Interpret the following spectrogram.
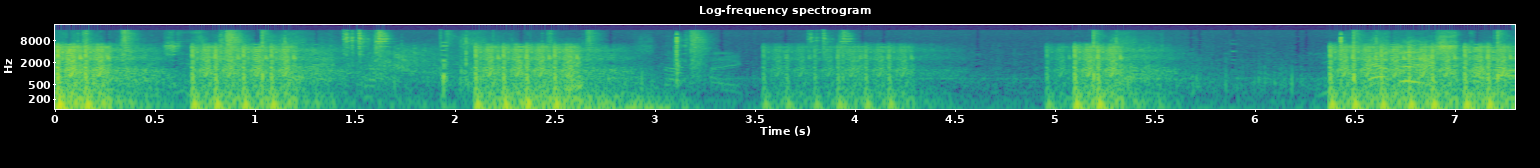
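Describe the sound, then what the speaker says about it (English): Gunfire crackles through a WWII Eastern Front video game battle, with repeated close, loud bursts of machine-gun and rifle fire in several volleys separated by brief lulls, and faint voices in between. "Shots ring out,"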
